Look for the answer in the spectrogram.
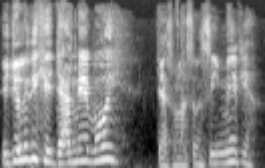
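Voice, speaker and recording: Animated woman telling a story. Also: a little high, moderate pace, breathy edge. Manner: animated, theatrical storytelling with sing-song sound effects. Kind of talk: casual chat.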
